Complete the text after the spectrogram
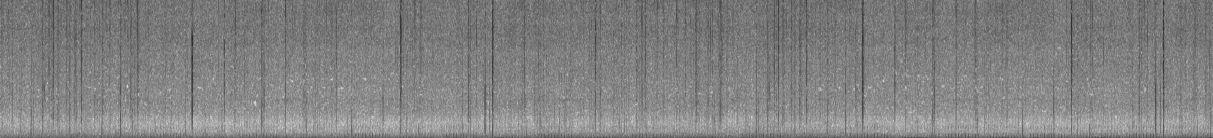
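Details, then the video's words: Low rhythmic purr of a cat rumbling on steadily, its breath cycles audible as soft swells, beneath the sharp snapping crackle of fireplace logs. "Purring of a Cat"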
